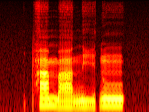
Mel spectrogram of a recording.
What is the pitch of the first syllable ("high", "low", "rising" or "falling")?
high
